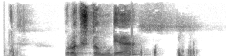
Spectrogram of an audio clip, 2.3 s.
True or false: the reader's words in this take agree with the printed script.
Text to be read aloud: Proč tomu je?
true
